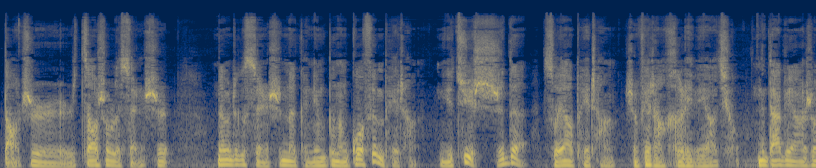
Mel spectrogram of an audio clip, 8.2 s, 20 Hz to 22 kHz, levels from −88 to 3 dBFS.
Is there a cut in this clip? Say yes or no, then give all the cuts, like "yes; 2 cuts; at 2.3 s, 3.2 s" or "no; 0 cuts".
yes; 2 cuts; at 5.4 s, 6.2 s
